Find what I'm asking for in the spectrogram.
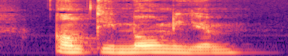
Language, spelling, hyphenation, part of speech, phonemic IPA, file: Dutch, antimonium, an‧ti‧mo‧ni‧um, noun, /ˌɑn.tiˈmoː.ni.ʏm/, Nl-antimonium.ogg
- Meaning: antimony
